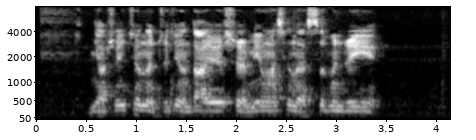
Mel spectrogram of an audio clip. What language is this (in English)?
Chinese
